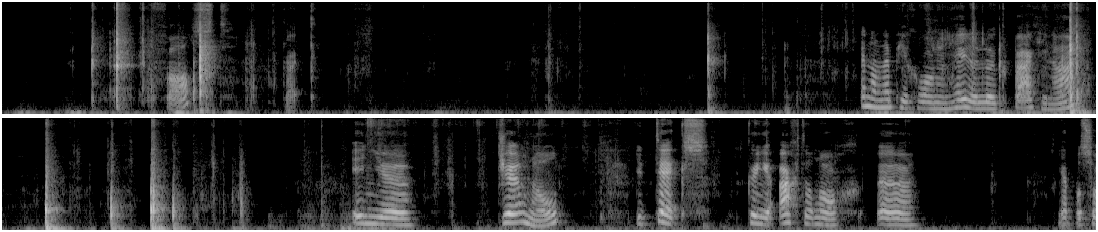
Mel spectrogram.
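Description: Paper pages rustle and flap as they are turned by hand.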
